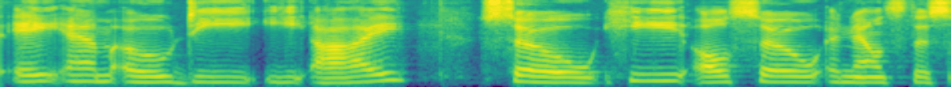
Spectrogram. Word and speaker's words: Amodei: And his name is, I think it's pronounced Mark Amadei. It's Amodei.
